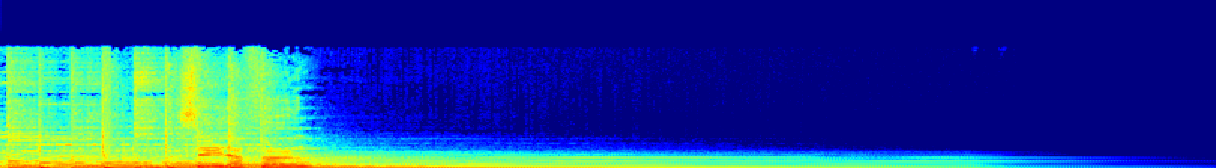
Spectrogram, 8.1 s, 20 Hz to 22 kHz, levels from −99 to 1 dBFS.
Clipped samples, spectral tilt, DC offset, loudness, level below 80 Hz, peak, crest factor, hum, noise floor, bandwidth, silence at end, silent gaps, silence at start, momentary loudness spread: under 0.1%; -5.5 dB/octave; under 0.1%; -19 LUFS; -32 dBFS; -4 dBFS; 18 dB; none; -79 dBFS; 16.5 kHz; 2.7 s; none; 0 s; 24 LU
